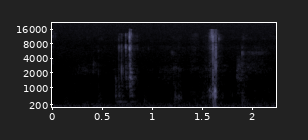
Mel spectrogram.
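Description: Near silence, with one sharp click about one and a half seconds in.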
